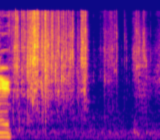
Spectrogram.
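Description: Paper burger wrapper crinkling as it is peeled back from a cheeseburger by hand: a run of quick rustles that dies down after about a second.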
